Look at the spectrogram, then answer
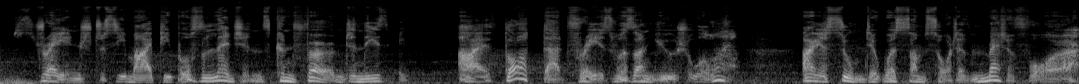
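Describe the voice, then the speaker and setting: Over clear background noise, a man puts on a character voice at a medium pitch, speaking at a fairly slow pace. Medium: video game.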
